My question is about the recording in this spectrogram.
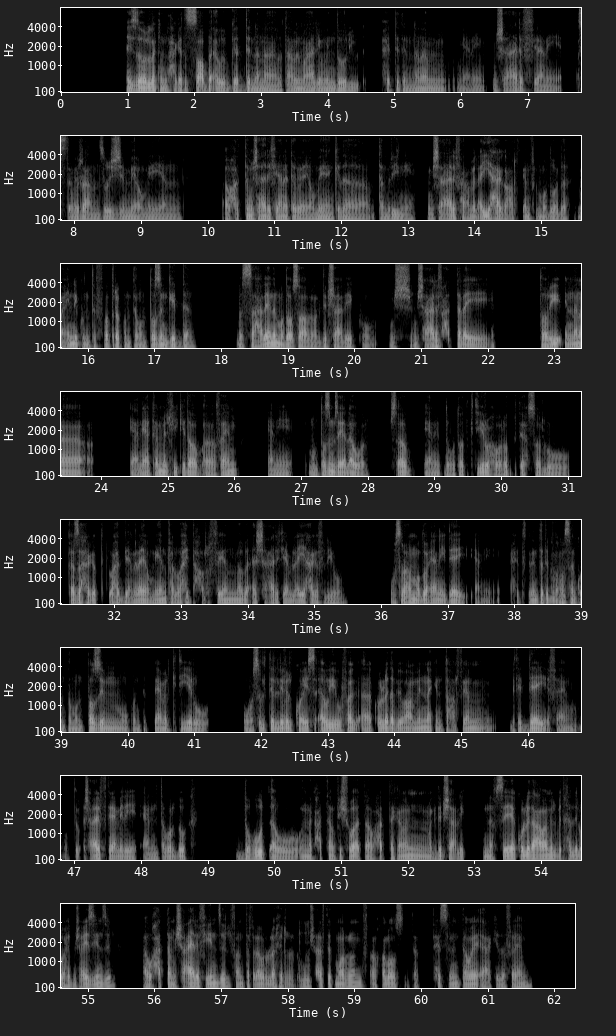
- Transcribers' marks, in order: in English: "الGym"; in English: "لLevel"
- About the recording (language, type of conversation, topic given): Arabic, advice, إزاي أقدر أستمر على جدول تمارين منتظم من غير ما أقطع؟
